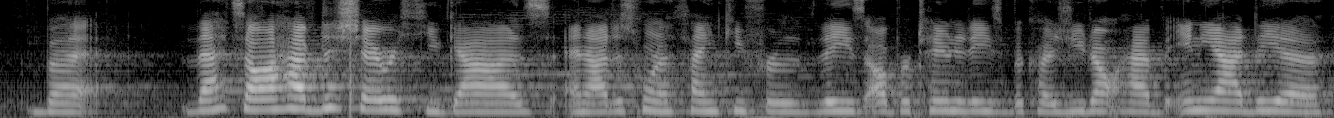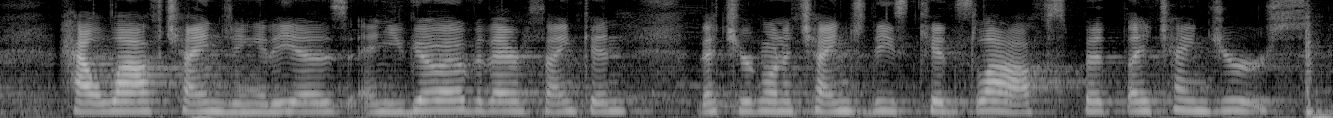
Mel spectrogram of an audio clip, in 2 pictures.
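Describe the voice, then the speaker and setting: A woman with an American accent speaks at a moderate pace in a fairly high pitch, her intonation monotone and flat, with audible room echo. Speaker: church member reporting on mission trips. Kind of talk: testimony. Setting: church.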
